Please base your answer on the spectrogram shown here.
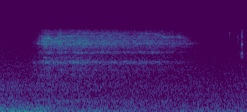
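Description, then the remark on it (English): A long, steady deep inhalation drawn through the nose, a soft airy rush lasting about a second and a half, clear with no talking. “As we take a deep breath in”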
